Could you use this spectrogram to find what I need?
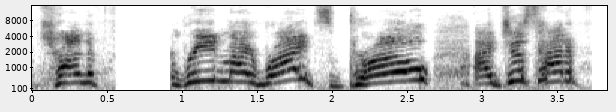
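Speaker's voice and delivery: high, heated outburst; real indignant yelling; angry protest. Real, not acted. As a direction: argue back at full agitation. Furious protest at the officer.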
